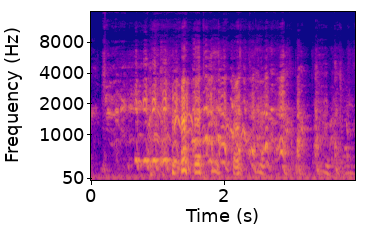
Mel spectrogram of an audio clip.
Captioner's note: all laughing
